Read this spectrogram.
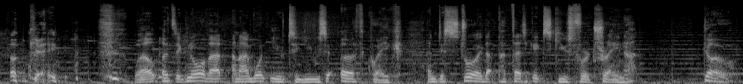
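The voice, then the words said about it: Deeper, gruff dramatic character voice. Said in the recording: “voice has gone a lot deeper. ... Is ... that gruff ... You're doing a voice. Is this your new Pokemon trainer voice? ... my epic I'm down to my last Pokemon voice”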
